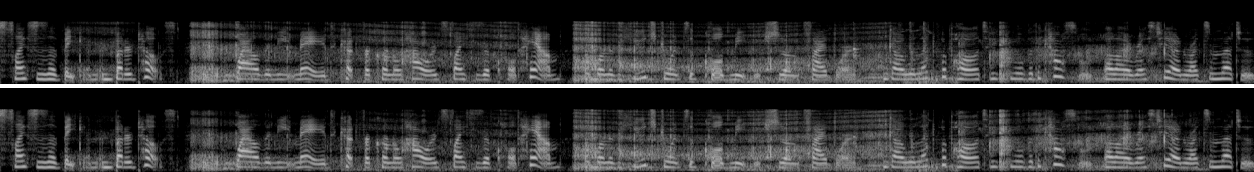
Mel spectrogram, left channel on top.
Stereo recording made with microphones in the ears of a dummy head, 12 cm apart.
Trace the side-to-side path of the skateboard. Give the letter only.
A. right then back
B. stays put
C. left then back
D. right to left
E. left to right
E.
